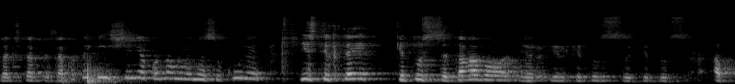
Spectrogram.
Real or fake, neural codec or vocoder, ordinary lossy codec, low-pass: real; none; AAC, 32 kbps; 9.9 kHz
